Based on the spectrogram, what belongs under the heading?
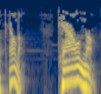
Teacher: Count on 有一个连音，一般不用 T 连，因为 NT 组合用 N 连音叫 counton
